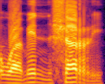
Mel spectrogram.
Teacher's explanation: huruf nun ketemu dengan huruf syin adalah bacaan Ikhfa itu disamarkan nunnya kepada huruf syin · Wa min syarri, ada bacaan ikhfa pada lafal min syarri, yaitu min sya, langsung dilafalkan ke sya. Nunnya kita samarkan kepada huruf shin, maka dia hanya baca wa min syarri.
